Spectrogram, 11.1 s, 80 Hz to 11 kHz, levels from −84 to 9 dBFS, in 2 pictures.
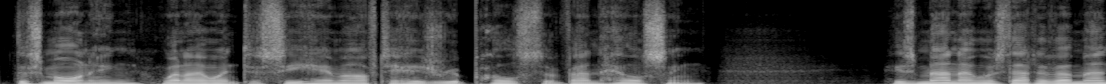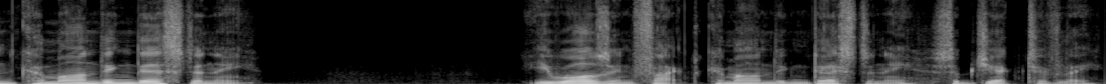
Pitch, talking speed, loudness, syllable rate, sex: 115 Hz, 155 wpm, -17 LUFS, 5.6 syllables/s, male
